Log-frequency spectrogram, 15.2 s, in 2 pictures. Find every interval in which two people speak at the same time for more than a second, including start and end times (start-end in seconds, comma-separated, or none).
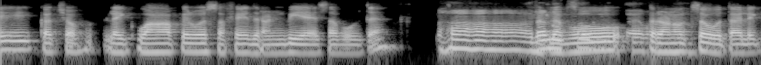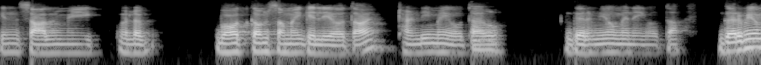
5.4-6.8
